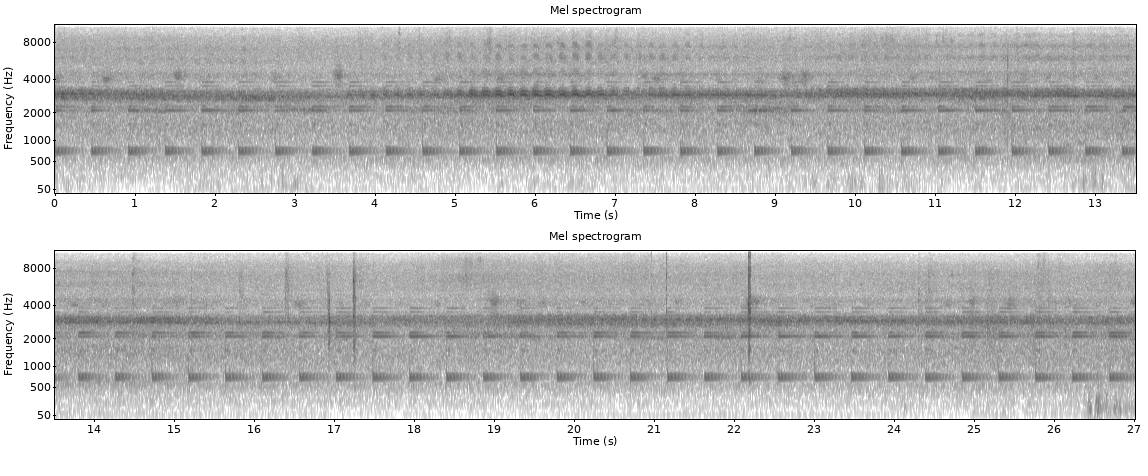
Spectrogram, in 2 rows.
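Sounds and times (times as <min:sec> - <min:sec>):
electronic warning beeps: 0:00.0 - 0:27.0.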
